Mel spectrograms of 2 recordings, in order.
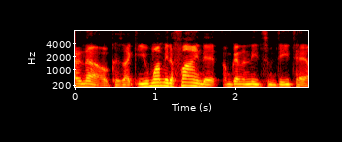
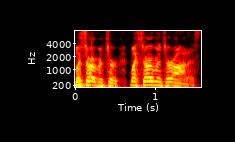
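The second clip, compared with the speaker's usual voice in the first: mock defensive male tone, pitched higher; 5 semitones higher, 3 dB louder than usual. Retelling a man grilled by Holmes over the theft, imitating a defensive man. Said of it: "he's really defensive about it".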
